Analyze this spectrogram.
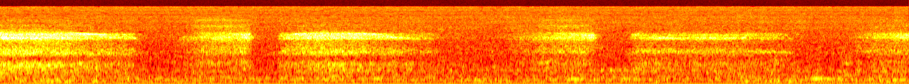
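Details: Snoring during sleep: high-pitched whistling tones come and go with each breath in a quiet room, with little low rumble, consistent with a whistling nasal-type snore.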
